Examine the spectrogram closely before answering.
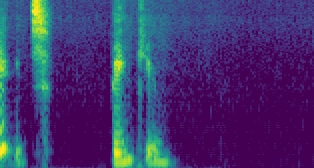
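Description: A young woman speaks briefly through an online call.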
